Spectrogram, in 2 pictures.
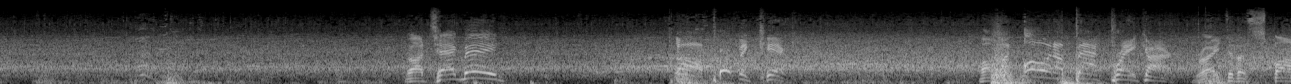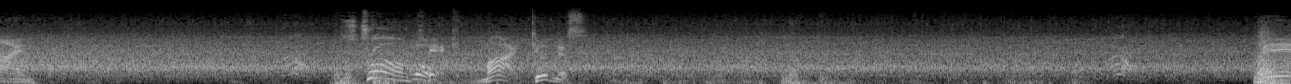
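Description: A large crowd cheers steadily in a big echoing arena.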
